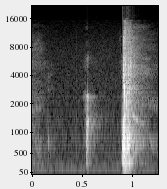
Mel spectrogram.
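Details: Baby sneezing in the morning, followed by "bless"; sneeze.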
